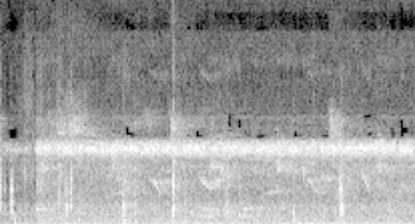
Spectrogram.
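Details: Cicadas in jungle near Palenque, Mexico, on a cool morning after monkeys called about half an hour earlier: an unbroken, steady high-pitched whine, with scattered short bird chirps and soft rustling underneath.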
